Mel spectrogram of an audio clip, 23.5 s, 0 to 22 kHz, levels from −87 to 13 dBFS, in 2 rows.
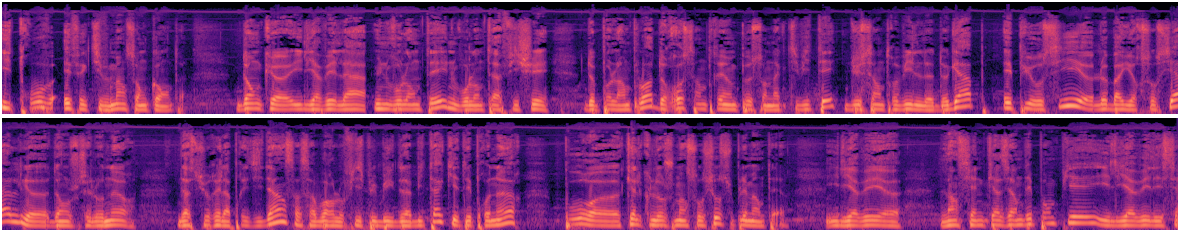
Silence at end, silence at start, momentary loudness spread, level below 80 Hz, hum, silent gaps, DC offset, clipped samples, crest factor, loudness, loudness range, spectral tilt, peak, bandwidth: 0 s; 0 s; 6 LU; -32 dBFS; none; none; under 0.1%; under 0.1%; 14 dB; -15 LUFS; 2 LU; -5 dB/octave; -2 dBFS; 19 kHz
